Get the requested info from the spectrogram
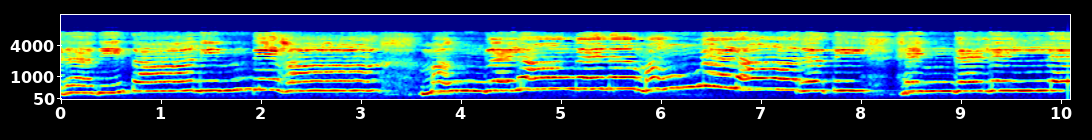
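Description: A high female voice singing a Kannada devotional song in raga Gauri Manohari, holding long notes with ornamented slides and wavers in pitch. It breaks briefly for breath about three and a half and eight seconds in.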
